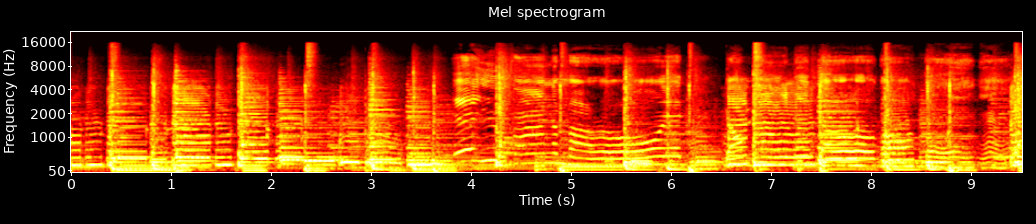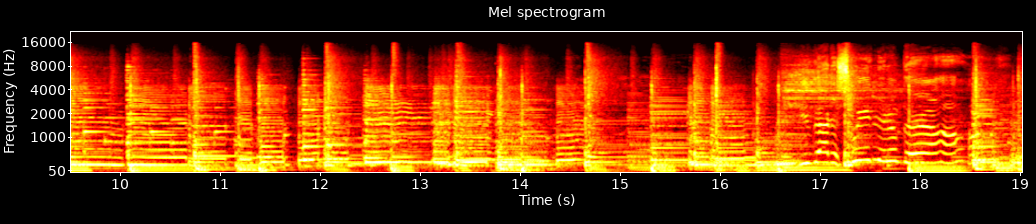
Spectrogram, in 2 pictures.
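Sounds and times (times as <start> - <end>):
drums: 0.0 - 19.0
electric slide guitar: 0.0 - 19.0
man singing: 3.8 - 10.0, 16.6 - 19.0.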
